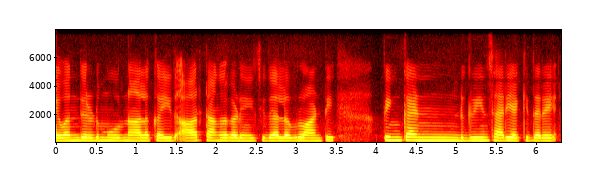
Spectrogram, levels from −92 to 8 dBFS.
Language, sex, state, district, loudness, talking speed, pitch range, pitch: Kannada, female, Karnataka, Gulbarga, -14 LUFS, 140 wpm, 190-205 Hz, 195 Hz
